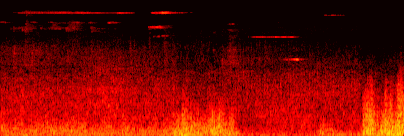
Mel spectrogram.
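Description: Road traffic on a city street: cars and vans driving past close by, with a steady rumble of engines and tyres. It swells twice, briefly around the middle and more strongly near the end.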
